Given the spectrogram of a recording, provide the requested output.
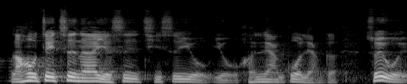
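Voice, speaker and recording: A man with an unremarkable speaking voice talks at a medium pitch and moderate pace, his intonation lively. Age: 50s. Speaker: amateur marathon runner. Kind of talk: casual interview chat.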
